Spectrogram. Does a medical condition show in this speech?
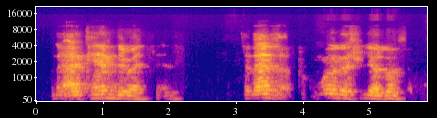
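Yes: cerebral palsy; uses one hand.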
